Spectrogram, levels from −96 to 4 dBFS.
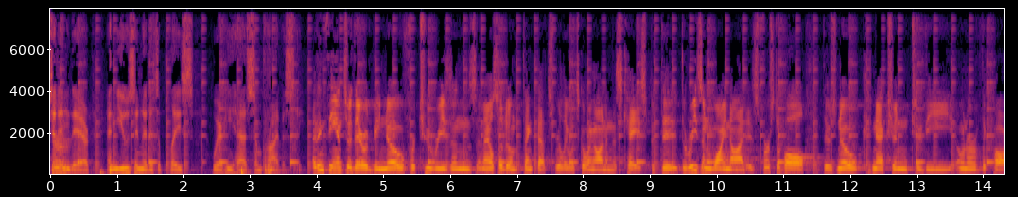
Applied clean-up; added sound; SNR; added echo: none; Keyboard (musical); 13 dB; none.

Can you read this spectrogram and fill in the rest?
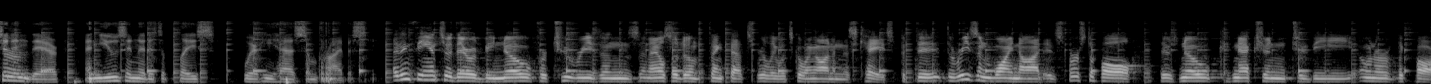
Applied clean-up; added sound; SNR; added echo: neural mask model RNNoise.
